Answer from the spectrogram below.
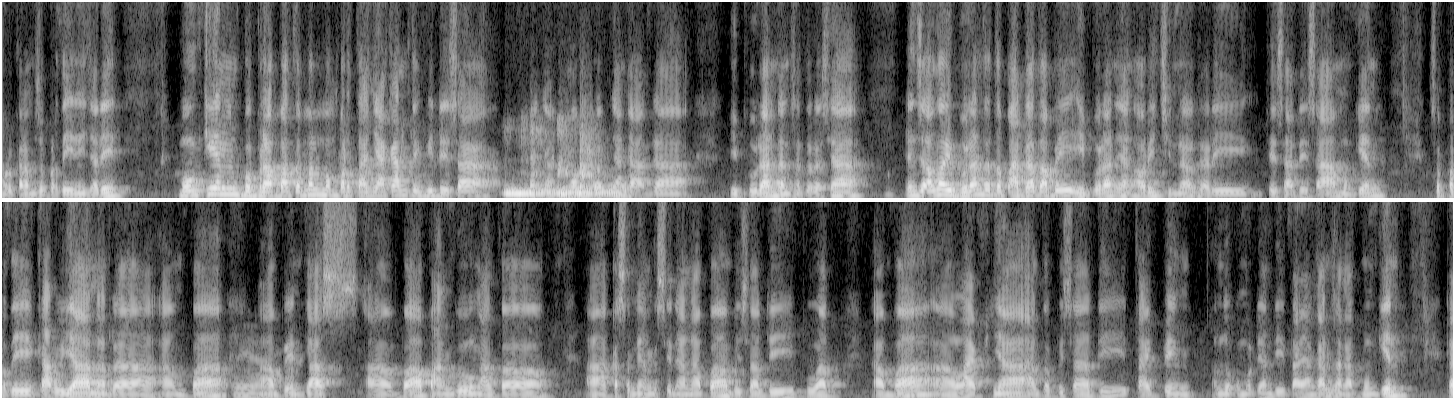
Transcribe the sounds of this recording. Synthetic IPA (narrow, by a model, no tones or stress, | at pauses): pɾoɡɾamsəpərt̪iːnid͡ʒadi | muŋkɪnbəbəɾapat̪əmənməmpərt̪aɲakant̪ifidesabaɲakamabubap̚ɲaŋɡaːda | hibuɾandansət̪uɾʊsɲa | insaəlahɦibuɾant̪ət̪əpadat̪apiɦibuɾanjaŋoɾid͡ʒinaldaɾid̥esadesamuŋkɪn | səpərt̪ikaɾujanadaːpa | pɾint̪asapapa̰ŋɡʊŋat̪aw | ʔəkəsəniankəsinanapabisadibuat̪̚ | ʔa̰paəlajfɲaat̪awbisadit̪ajpɪŋunt̪ʊkːəmudiandit̪ajaŋkansaŋat̪̚muŋkɪn | d̥a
